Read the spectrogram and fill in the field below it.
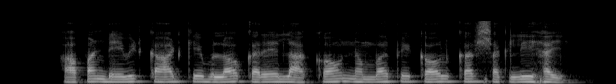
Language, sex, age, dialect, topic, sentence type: Magahi, male, 18-24, Southern, banking, question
